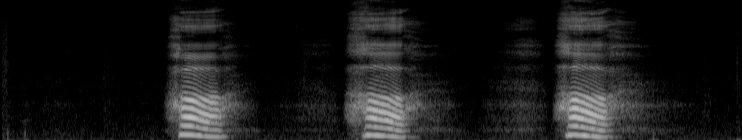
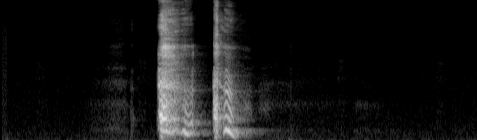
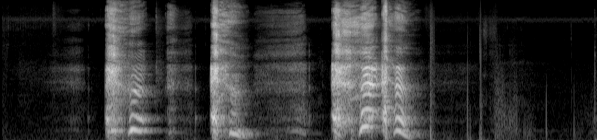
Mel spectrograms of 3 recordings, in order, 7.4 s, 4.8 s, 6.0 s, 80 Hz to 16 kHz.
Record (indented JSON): {
  "exhalation_length": "7.4 s",
  "exhalation_amplitude": 4040,
  "exhalation_signal_mean_std_ratio": 0.36,
  "cough_length": "4.8 s",
  "cough_amplitude": 26009,
  "cough_signal_mean_std_ratio": 0.22,
  "three_cough_length": "6.0 s",
  "three_cough_amplitude": 32767,
  "three_cough_signal_mean_std_ratio": 0.35,
  "survey_phase": "beta (2021-08-13 to 2022-03-07)",
  "age": "45-64",
  "gender": "Female",
  "wearing_mask": "No",
  "symptom_none": true,
  "smoker_status": "Never smoked",
  "respiratory_condition_asthma": false,
  "respiratory_condition_other": false,
  "recruitment_source": "REACT",
  "submission_delay": "2 days",
  "covid_test_result": "Negative",
  "covid_test_method": "RT-qPCR",
  "influenza_a_test_result": "Negative",
  "influenza_b_test_result": "Negative"
}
